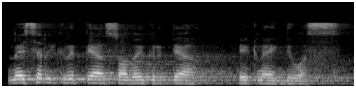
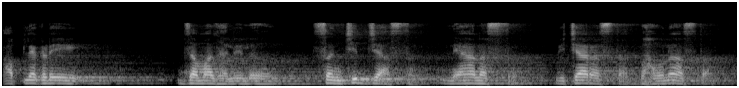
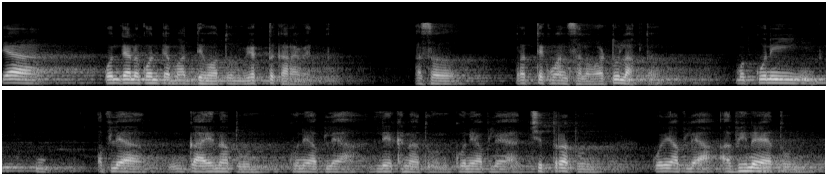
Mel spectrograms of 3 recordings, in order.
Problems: none marked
